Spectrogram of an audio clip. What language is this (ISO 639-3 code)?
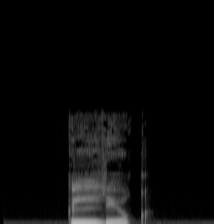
esu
